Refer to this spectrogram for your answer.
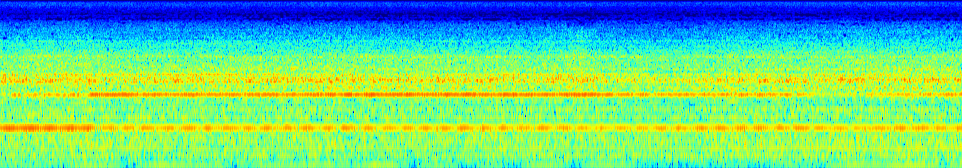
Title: YORK CHILLER YCIV COMPRESSOR ABNORMAL SOUND! SCREW COMPRESSOR! YORK AIR COOLED CHILLER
